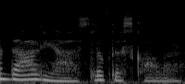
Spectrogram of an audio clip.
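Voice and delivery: soft breathy whisper. Real, not acted. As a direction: hush it, almost no voice. Hushed over the flowers.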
